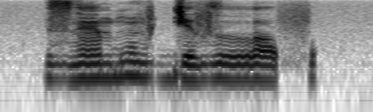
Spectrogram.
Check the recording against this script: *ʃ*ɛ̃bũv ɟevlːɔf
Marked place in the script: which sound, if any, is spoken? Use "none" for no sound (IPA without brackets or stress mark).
z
